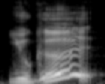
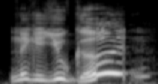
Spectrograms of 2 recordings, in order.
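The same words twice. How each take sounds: First: High, loud mock question, jumping up at the end; dad's clueless check-in. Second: Loud, high taunting question; mocking payback. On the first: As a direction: imitate dad's tactless check-in, voice shooting up. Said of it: "he goes like". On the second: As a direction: throw dad's question back at him, much louder. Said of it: "walk into the casket like".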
